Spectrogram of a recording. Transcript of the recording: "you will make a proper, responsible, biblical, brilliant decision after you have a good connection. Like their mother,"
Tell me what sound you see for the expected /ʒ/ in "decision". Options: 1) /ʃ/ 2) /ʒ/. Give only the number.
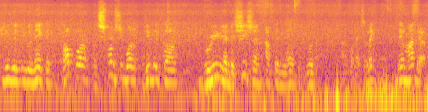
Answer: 1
